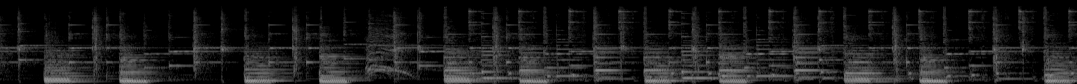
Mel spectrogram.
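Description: Upbeat instrumental background music with a steady, evenly repeating beat and bass.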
